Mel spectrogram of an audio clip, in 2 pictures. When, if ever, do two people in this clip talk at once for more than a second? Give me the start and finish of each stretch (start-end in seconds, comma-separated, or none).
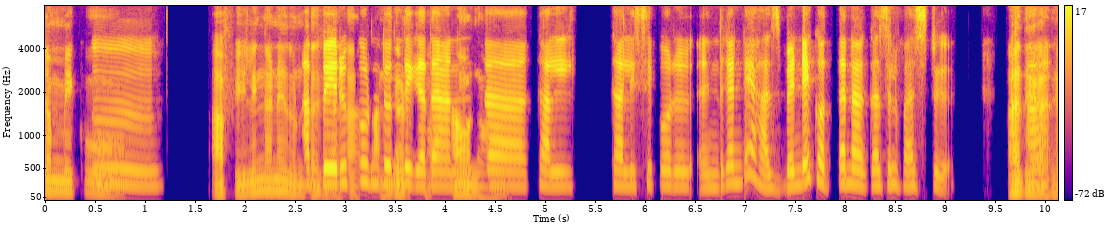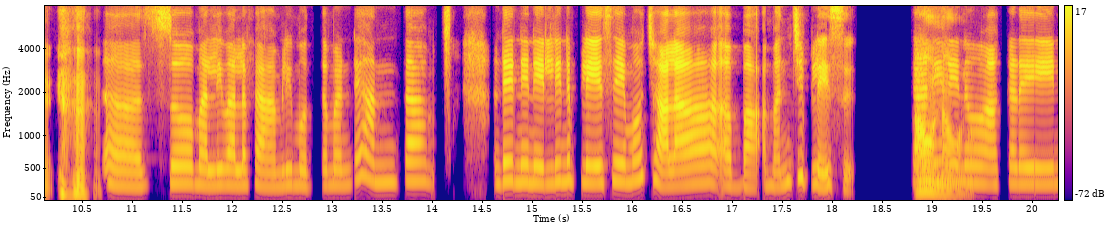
2.6-4.5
